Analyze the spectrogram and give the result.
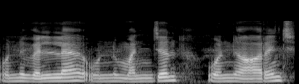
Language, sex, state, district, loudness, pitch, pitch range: Tamil, male, Tamil Nadu, Kanyakumari, -16 LUFS, 150 Hz, 145-170 Hz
